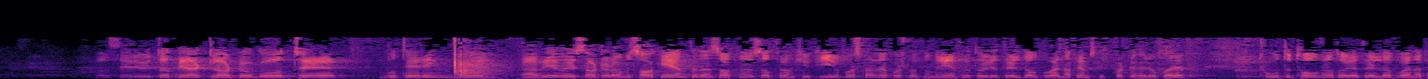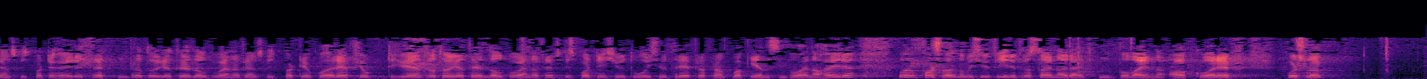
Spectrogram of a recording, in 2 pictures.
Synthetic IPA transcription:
j̪ɑːseːɖɛʉːt̪ɑt̪ʋɪæɾkʰlɑːʈɔɡoːt̪ʰɪlʋʊt̪ʰeːɾɪŋd̪ɛæɾʋɪɔʋɪst̪ɑːʈəɖɑmɛsɑːkɪent̪ʰɪld̪ɛnsɑːkənæɾʋæsɑt̪ːfɾɑmːçʉːəfiːɾəfɔʂɭɑːɡd̪ɛæɾfɔʂɭɑːɡnʊmːəɾeːnfɾɑt̪ʰɔɾɡɑt̪ʰɾɛld̪ɑːlpɔʋæɪənɑʋfɾɛmskɾɪt̪spɑʈiːhœʏɾəɔkʰoːæɾɛf | t̪ʰuːt̪ʰɪt̪ʰɔlːfɾɑt̪ʰɔɾɡɑt̪ʰɾɛld̪ɑːlpʰɔʋæɪnɑfɾɛmskɾɪt̪spɑʈiːɦœʏɾət̪ʰɾɛt̪ːnfɾɑt̪ʰɔɾɡɑt̪ʰɾɛd̪ɑːlpʰɔʋæɪnɑʋfɾɛmskɾɪt̪spɑʈiːɔkʰoːæɾɛffjʊʈɳ̩t̪ʰɪlçʉːeːnfɾɑt̪ʰɔɾɡɑt̪ʰɾɛld̪ɑːlpʰɔʋæɪnɑʋfɾɛmskɾɪt̪spɑʈiːçʉːət̪ʰuːɪçʉːət̪ʰɾeːfɾɑfɾɑŋk̚bɑkːjɛnsnpɔʋæɪnəɑɦœʏɾəɔfɔʂɭɑːɡnʊmːəɾçʉːəfiːɾəfɾɑst̪æɪnɑɾæɪt̪n̩pʰɔʋæɪnəʔɑkʰoːæɾɛffɔʂɭɑːɡ

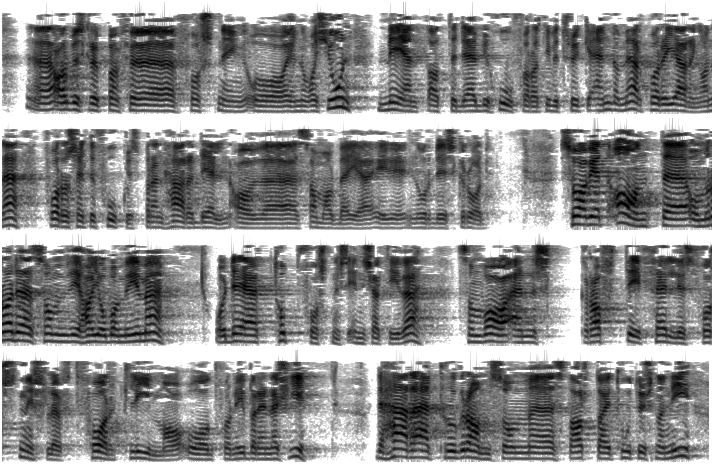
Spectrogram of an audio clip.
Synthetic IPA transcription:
ɑɾbɛɪsɡɾʉpːənfɔɾfɔʂknɪŋɔɪnːʊʋɑsuːnmeːnt̪ɑt̪d̪ɛæɾbəhuːʋfɔɾɑt̪̚d̪ɪʋɪlt̪ʰɾʏkːəɛnd̪ɔmeːɾpʰɔɾɛjeːɾɪŋɑnəfɔɾɔsɛt̪ːəfuːkʉspʰɔd̪ɛnɦæːɾəd̪eːlənʔɑʋsɑmːɑɾbæɪəɪnʊɾd̪ɪskɾoːd̪ | sɔhɑɾʋɪɛt̪ɑːənt̪ɔmɾoːd̪əsɔmʋɪɦɑɾjɔbːɑmyːəmɛ | ʔɔd̪ɛæɾt̪ʰɔpːfɔɾsknɪŋsɪ̰nɪsɪɑt̪ʰiːʋə | sɔmʋɑɾæɪns | kɾɑft̪ɪfɛlːəsfɔɾsknɪŋslœft̪fɔɾkʰliːmɑʔoːɡfɔɳyːbɑːɾəɛnæɾʂiː | d̪ɛɦæːɾæɾæt̪̚pʰɾʊɡɾɑmːsɔmst̪ɑːɾt̪ɑiːt̪ʰuːt̪ʰʉːsn̩ɔniː

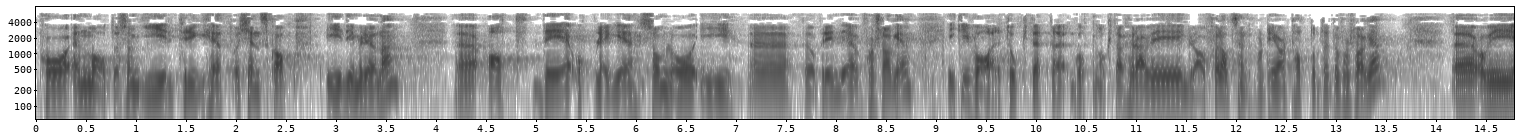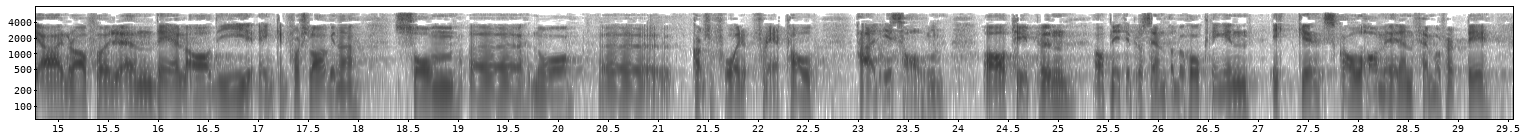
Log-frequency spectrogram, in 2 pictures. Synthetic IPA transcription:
pʰɔɛnmoːt̪əsɔmjiːɾt̪ʰɾʏɡɦeːt̪ʰɔçɛnskɑːpɪd̪ɪmɪljøːənə | ʔɑt̪d̪ɛʔɔpːlɛɡːəsɔmloːɪ | d̪̥ɛɔpɾɪnːəlɪəfɔʂɭɑːɡəɪkːəɪʋɑːɾə̰t̪ʰuːkːd̪ɛt̪ːə̰ɡɔt̪ːnɔ̰kːd̪æɾfɔɾæɾʋɪɡlɑːfɔɾɑt̪sɛnt̪ɾəpɑʈiːəhɑʈʰɑt̪ːɔp̚d̪ɛt̪ːəfɔʂɭɑːɡə | ɔʋɪæɾɡlɑːʋfɔɾɛnd̪eːlɑʋd̪ɪɛŋkəlt̪fɔʂɭɑːɡənə | sɔm | noː | kʰɑnʂəfoːɾflḛːʈʰɑl | hæːɾɪsɑ̰ːlən̩ʔɑt̪ʰyːpənʔɑt̪nɪt̪ːɪpʰɾʊsɛnt̪ɑʋbəfɔlknɪŋənʔɪkːəskɑlhɑːmeːɾɛnfɛmːɔfœʈːɪ

